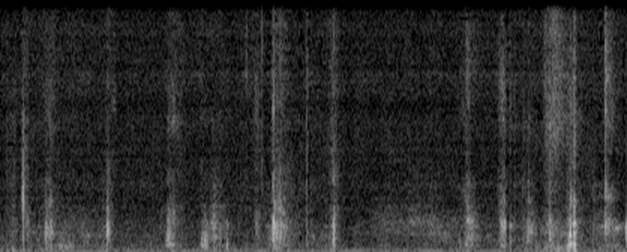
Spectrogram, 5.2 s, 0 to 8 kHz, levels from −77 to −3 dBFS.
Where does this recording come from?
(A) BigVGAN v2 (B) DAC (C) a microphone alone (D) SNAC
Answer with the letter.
D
